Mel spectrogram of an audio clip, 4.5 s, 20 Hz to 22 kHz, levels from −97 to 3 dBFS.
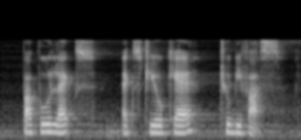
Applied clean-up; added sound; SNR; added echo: none; none; none; reverberation time 0.5 s.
